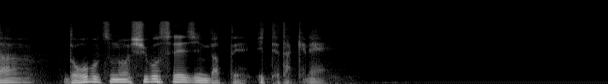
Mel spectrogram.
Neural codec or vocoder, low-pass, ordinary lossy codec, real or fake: codec, 16 kHz, about 1 kbps, DyCAST, with the encoder's durations; none; none; fake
